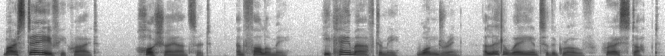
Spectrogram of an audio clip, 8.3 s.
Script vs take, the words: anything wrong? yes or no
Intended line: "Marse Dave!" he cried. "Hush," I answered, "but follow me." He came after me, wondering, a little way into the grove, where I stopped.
yes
